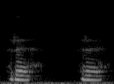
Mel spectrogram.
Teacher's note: in Korean we don't have r sound. It's somewhere in between r and l.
